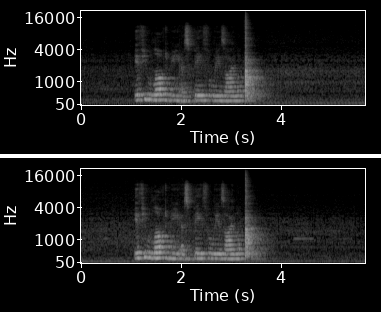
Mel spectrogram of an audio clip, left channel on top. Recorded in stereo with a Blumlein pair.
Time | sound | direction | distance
1.1 | a woman speaking | 70° right | 0.7 m
3.3 | a clap | 60° left | 0.6 m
